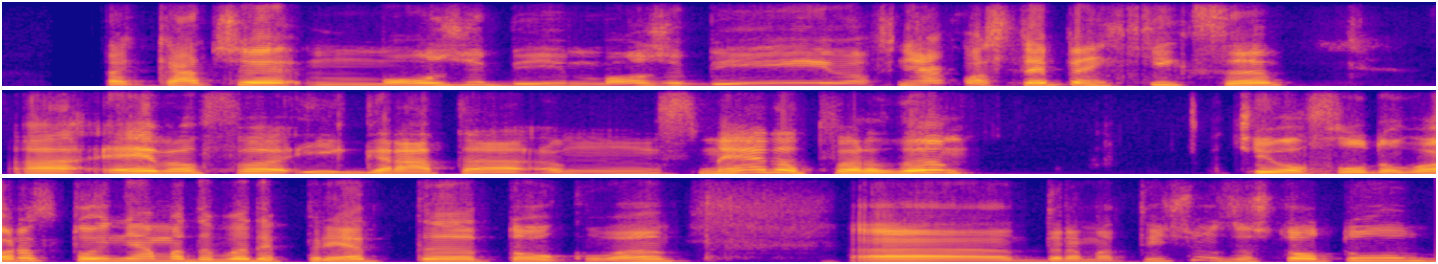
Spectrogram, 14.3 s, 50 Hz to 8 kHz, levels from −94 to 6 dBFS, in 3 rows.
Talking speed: 130 wpm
